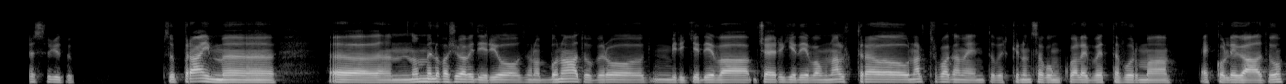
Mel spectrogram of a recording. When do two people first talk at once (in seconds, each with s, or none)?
none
